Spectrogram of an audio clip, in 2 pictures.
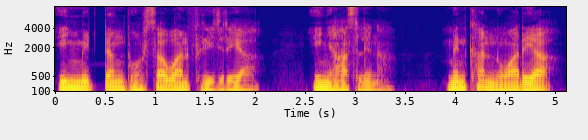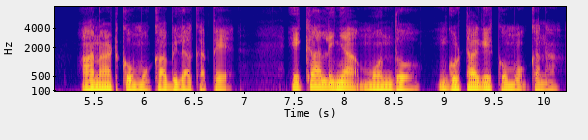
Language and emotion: Santali, sad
